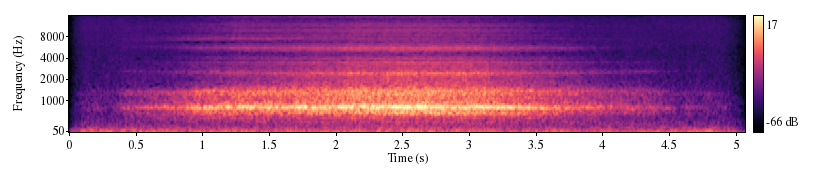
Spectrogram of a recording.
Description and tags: I needed some spooky sounds for my Dare-16 entry.
Recorded some breathy sounds. I used them with lots of reverb, but here are the dry versions, so you can apply your own effects.
Zoom H1, built in mics.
